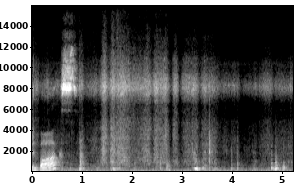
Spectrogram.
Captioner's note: rubbing sound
